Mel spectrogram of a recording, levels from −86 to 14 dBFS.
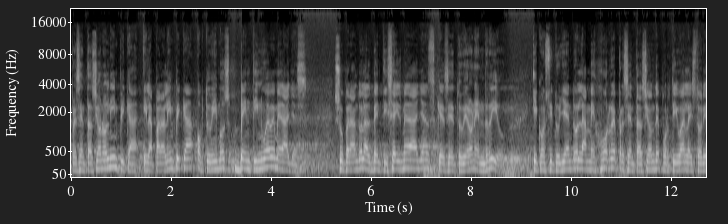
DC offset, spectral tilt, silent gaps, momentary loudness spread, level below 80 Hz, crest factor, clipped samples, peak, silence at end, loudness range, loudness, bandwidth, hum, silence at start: under 0.1%; -5 dB/octave; none; 4 LU; -46 dBFS; 20 dB; under 0.1%; 0 dBFS; 0 s; 1 LU; -21 LUFS; over 20 kHz; none; 0 s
